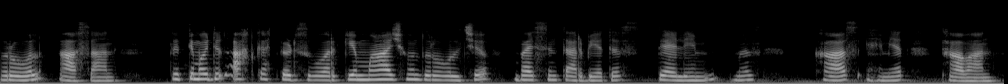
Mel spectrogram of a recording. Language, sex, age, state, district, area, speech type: Kashmiri, female, 30-45, Jammu and Kashmir, Anantnag, rural, spontaneous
